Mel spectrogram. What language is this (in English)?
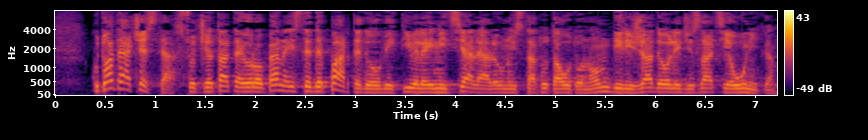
Romanian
